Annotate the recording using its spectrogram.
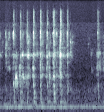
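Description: Near silence with a quick run of faint clicks lasting about a second and a half, over a steady low hum.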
